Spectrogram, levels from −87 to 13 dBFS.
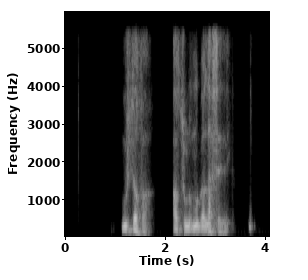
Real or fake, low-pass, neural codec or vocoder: fake; 5.4 kHz; codec, 16 kHz in and 24 kHz out, 0.9 kbps, LongCat-Audio-Codec, four codebook decoder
